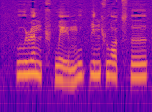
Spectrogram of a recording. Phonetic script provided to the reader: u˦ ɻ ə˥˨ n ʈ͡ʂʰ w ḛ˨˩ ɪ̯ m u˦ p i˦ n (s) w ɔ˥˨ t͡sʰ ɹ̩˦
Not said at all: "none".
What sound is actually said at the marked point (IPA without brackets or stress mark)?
ʂ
